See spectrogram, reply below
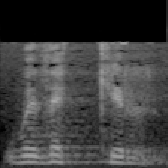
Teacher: الراء هنا عند الوصل وعند الوقف مرقق ليه قبلها مكسور وهي ساكنة والساكن يتبع الحرف اللي قبله إذا كان مكسور ترقى، مفتوح فخم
